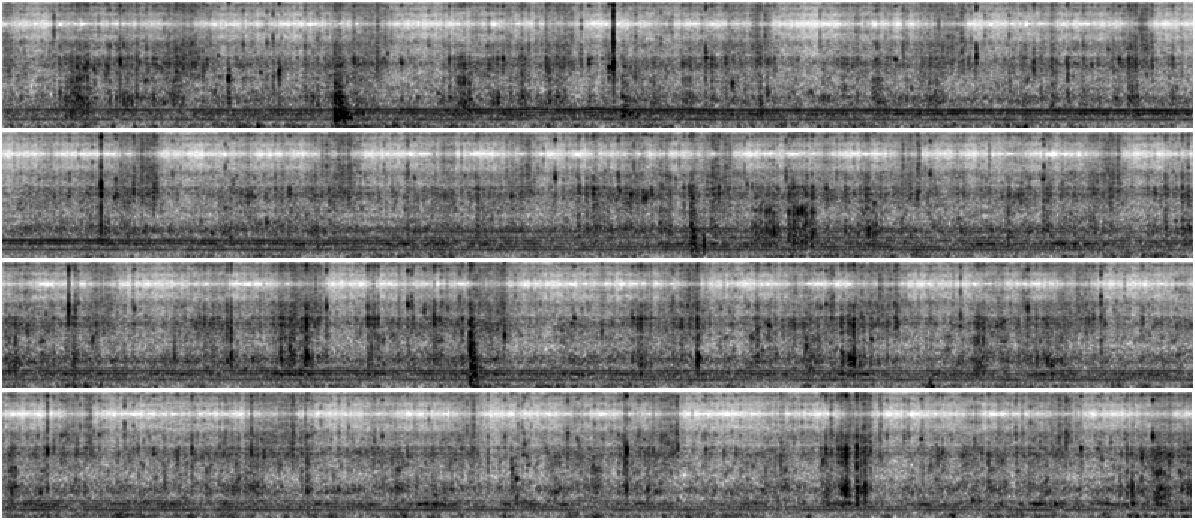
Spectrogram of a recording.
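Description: Water rushing and splashing against the bow of a racing kayak under way, heard up close at the hull, with a steady low hum underneath and an occasional knock.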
